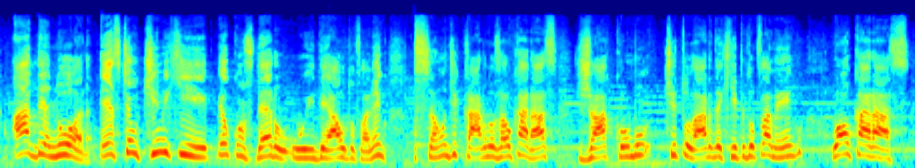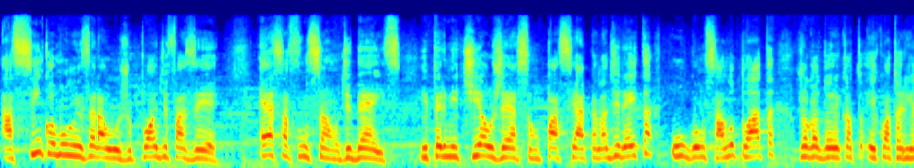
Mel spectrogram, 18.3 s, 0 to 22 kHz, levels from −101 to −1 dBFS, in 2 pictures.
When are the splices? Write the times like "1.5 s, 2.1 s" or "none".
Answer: 4.2 s, 15.8 s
